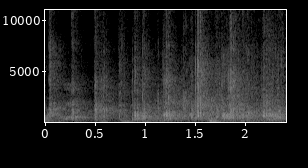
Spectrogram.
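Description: Audience applauding: many scattered hand claps at a moderate level.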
